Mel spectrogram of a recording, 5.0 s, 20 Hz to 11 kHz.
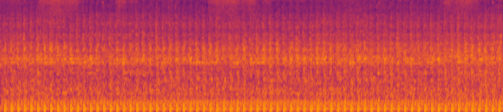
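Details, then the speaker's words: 1993 Royal Enfield Bullet C-engine with crank weight, while riding, mic inside helmet: steady, even thump about 220 beats a minute with deep, regular exhaust pulse. Single running cleanly, normal exhaust note. "ഈ ഓടിച്ചു പോകുമ്പോൾ നമുക്ക് കേൾക്കുന്ന ഒരു ശബ്ദം ഉണ്ടല്ലോ അത് നമുക്കൊരു പ്രത്യേക വൈബ് ആണത്. പ്രത്യേകം ഒരു ഫീൽ കിട്ടും എന്നുള്ളതാണ്."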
